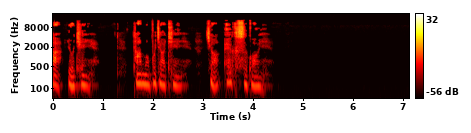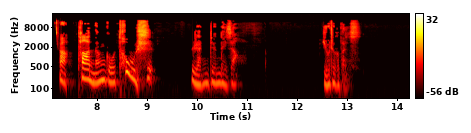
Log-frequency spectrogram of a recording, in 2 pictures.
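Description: An elderly man speaks calmly and closely into a microphone, with pauses.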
